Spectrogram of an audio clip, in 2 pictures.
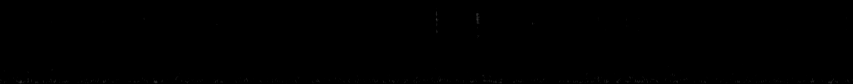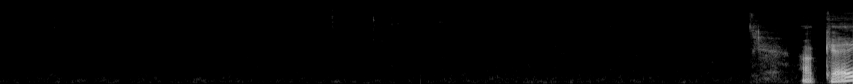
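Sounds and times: typing on computer keyboard: 0.0 - 2.4, 3.6 - 6.6, 7.5 - 9.2, 11.1 - 16.3.

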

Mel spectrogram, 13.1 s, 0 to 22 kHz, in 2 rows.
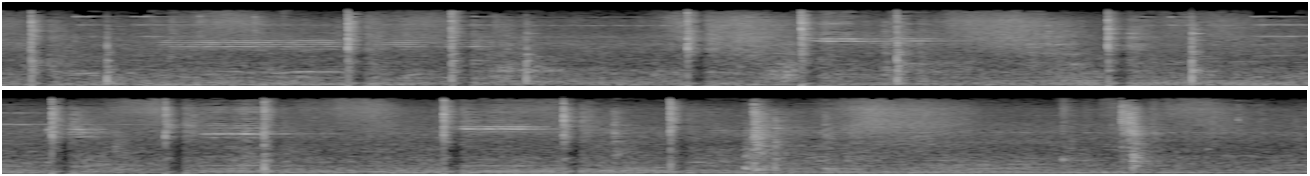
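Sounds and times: knife chopping meat on wooden block: 1.7 - 2.8, 8.7 - 10.5.

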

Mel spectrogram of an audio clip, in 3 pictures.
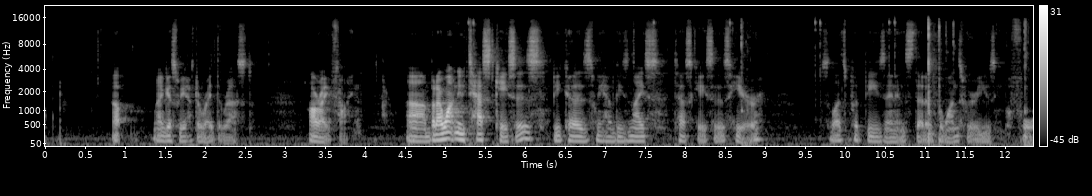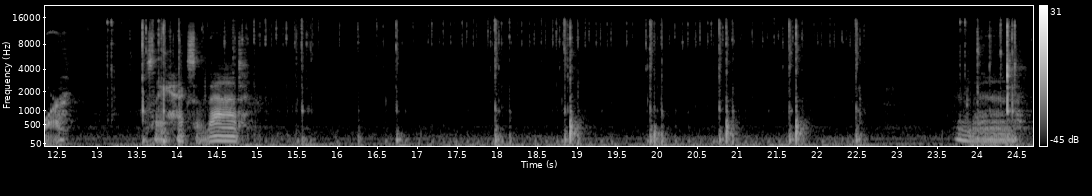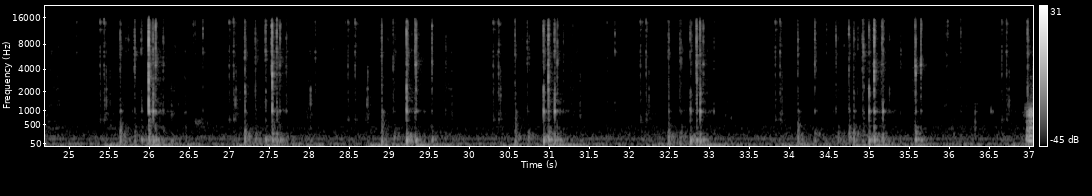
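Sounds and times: keyboard typing clicks: 13.1 - 22.7, 23.8 - 33.2, 33.8 - 37.0
person humming: 23.7 - 24.6.

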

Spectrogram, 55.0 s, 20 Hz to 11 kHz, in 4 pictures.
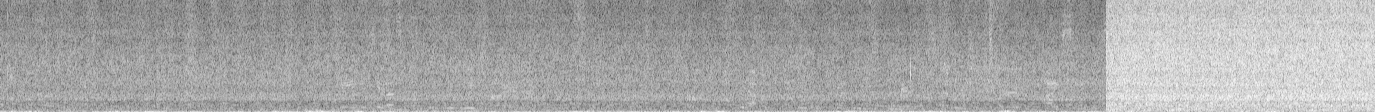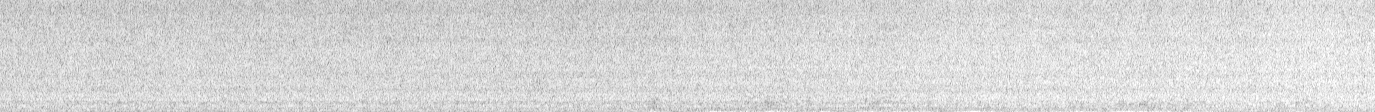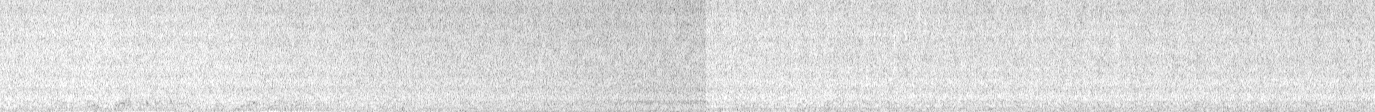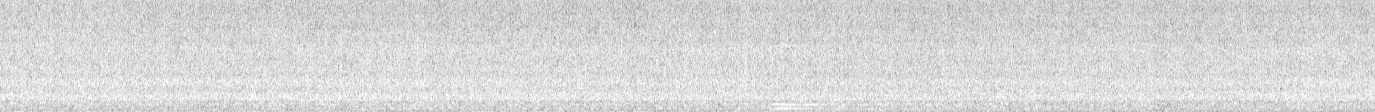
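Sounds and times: river rushing: 11.1 - 55.0
stream splashing over rocks: 11.1 - 55.0.

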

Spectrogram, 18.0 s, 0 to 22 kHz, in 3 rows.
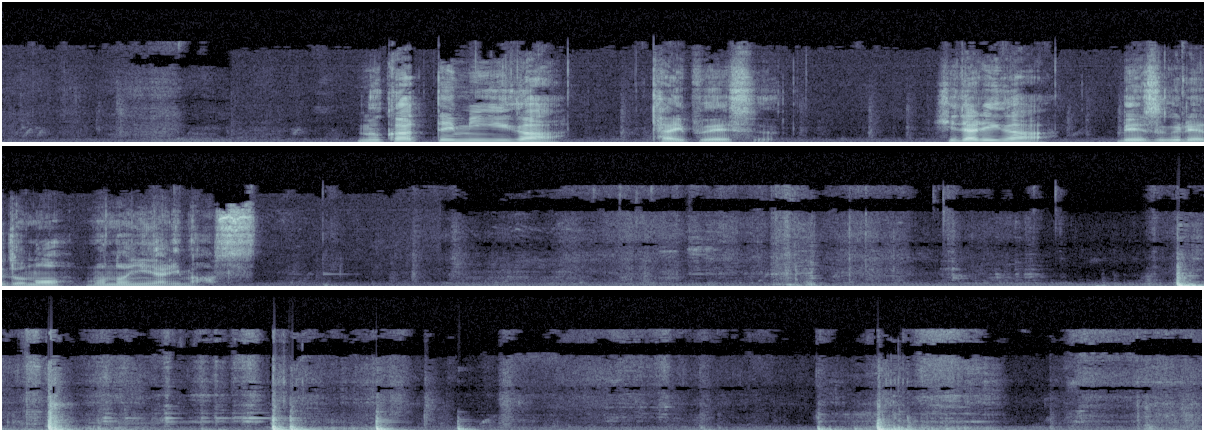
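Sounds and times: heavy metal parts knocking on workbench: 11.4 - 14.6, 15.3 - 17.0.

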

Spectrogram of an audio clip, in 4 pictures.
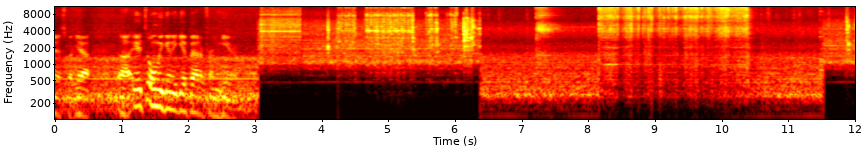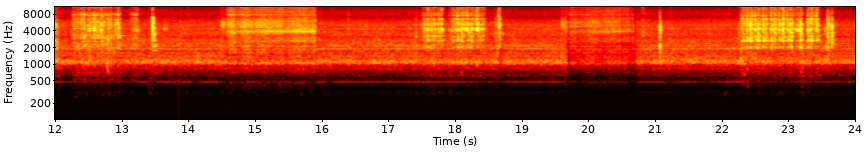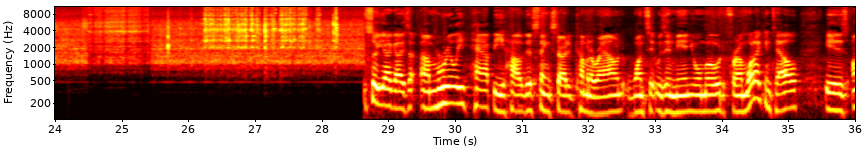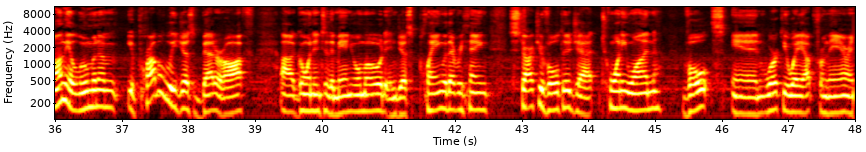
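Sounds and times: wire brush scrubbing metal: 11.9 - 13.8, 17.4 - 18.8, 26.2 - 28.0.

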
